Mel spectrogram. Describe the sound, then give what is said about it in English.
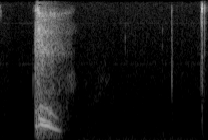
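A single short, gruff throat clearing, loud and abrupt, followed by quiet with a few faint clicks and soft noises. “that little clearing of the throat definitely was the answer.”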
